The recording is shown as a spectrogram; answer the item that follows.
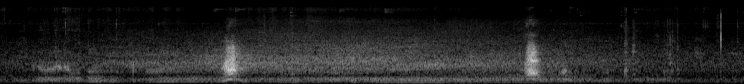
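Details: Two short, sharp barks about three seconds apart from dogs playing, one called Alea, over a steady low background hum.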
